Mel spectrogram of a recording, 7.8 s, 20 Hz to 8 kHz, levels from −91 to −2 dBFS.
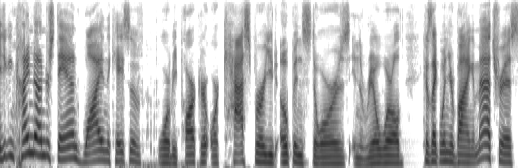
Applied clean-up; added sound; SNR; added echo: classical method spectral subtraction.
